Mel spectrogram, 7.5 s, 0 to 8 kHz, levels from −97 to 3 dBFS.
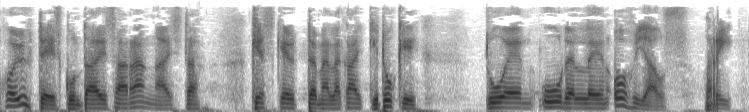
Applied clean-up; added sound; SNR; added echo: none; none; none; none.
